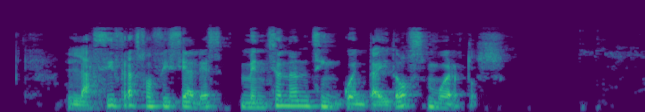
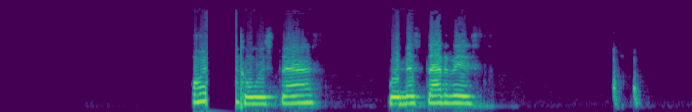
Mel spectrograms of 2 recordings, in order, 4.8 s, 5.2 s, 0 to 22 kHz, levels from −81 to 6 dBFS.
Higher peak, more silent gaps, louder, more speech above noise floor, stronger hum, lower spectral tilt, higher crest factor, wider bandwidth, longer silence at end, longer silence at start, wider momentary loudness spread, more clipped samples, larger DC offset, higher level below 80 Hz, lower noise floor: second, -4 dBFS vs 0 dBFS; neither; second, -24 LUFS vs -12 LUFS; second, 39 dB vs 76 dB; neither; about the same, -4.5 dB/octave vs -5.5 dB/octave; first, 22 dB vs 16 dB; second, 9.6 kHz vs 11 kHz; first, 1.05 s vs 0.4 s; second, 0.2 s vs 1.45 s; second, 10 LU vs 19 LU; neither; neither; about the same, -60 dBFS vs -58 dBFS; second, -62 dBFS vs -86 dBFS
